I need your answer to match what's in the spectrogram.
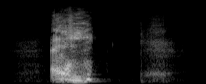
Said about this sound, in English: Hadouken! That really hurt my fucking throat saying Hadouken while I was sneezing.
